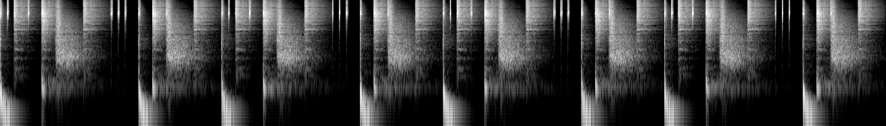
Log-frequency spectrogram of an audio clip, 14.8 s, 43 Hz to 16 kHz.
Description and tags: Dubstep Drum+Perc loop 130bpm
A Dubstep Drum loop that I created intended for use in either Dubstep or Chillout.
